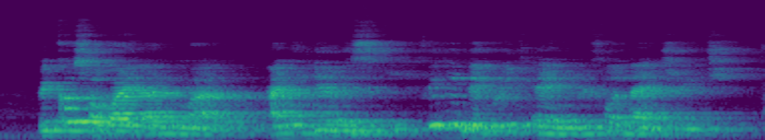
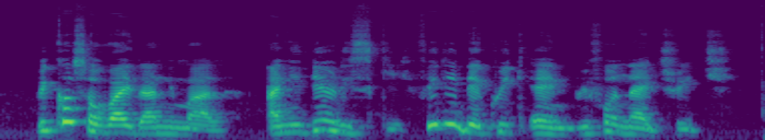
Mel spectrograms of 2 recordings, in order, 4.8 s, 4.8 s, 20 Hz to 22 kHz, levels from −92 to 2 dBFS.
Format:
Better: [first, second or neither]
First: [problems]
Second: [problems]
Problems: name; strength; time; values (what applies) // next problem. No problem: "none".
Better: second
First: room echo; dies away in 1.1 s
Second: none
